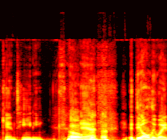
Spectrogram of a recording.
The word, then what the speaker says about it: Cantigny: book is first over there the attack on cantigny America's first battle of World War one all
